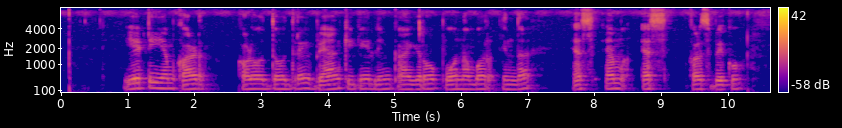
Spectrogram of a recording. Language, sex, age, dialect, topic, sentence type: Kannada, male, 25-30, Central, banking, statement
